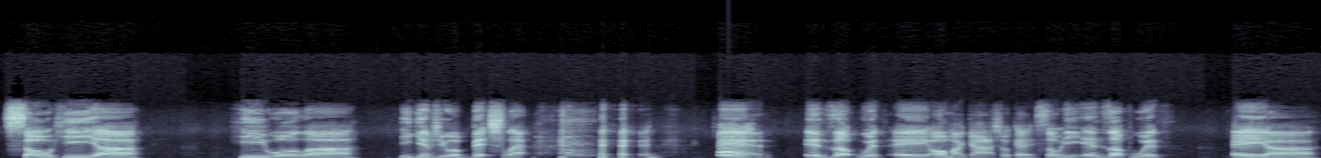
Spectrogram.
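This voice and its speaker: A man with a mid-pitched voice referees a tabletop game in a casual, halting way, often thinking aloud. The recording is slightly muffled and lo-fi. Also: lively intonation. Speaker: game master. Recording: dull, lo-fi sound.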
